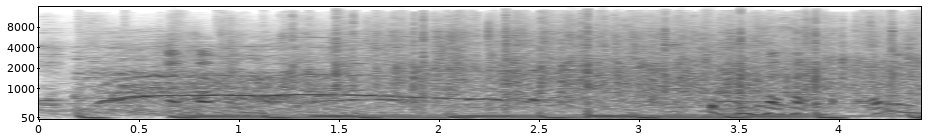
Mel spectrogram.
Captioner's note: cheering & applause; laughs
